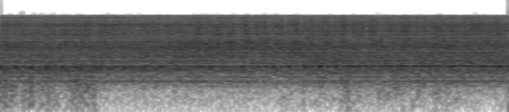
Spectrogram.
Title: Weird noise when AC is on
